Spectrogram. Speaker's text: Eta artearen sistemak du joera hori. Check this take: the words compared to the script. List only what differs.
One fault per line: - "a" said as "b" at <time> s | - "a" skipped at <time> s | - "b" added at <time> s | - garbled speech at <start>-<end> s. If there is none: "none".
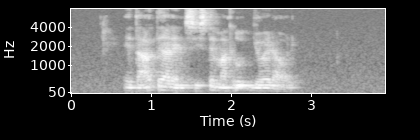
none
